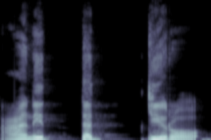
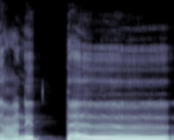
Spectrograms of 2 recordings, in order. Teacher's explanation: Jadi bukan anit tadkiro tapi anit taz. Nah itu taz suaranya masih ngalir ya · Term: huruf dza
